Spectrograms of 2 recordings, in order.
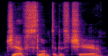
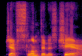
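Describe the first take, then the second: First: It is said in a Batman-like voice. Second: It is said in a pulp detective voice.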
